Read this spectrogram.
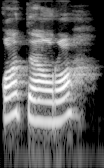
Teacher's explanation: ra huruf tebal karena ra di sini berharakat fathah jadi kita baca dengan mengangkat pangkal lidah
